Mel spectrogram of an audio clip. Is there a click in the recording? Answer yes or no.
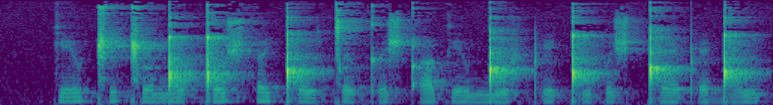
yes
